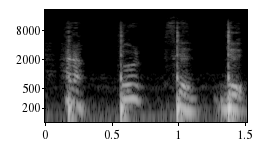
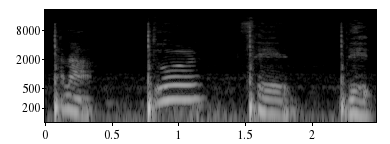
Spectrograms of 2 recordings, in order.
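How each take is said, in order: First: The counting is fast. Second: The counting is at a moderate speed.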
